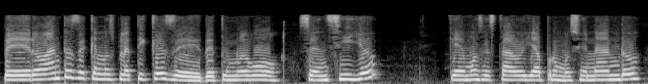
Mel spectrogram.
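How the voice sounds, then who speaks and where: Female radio interviewer, warm smooth tone, relaxed slow delivery. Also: mid-range voice.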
